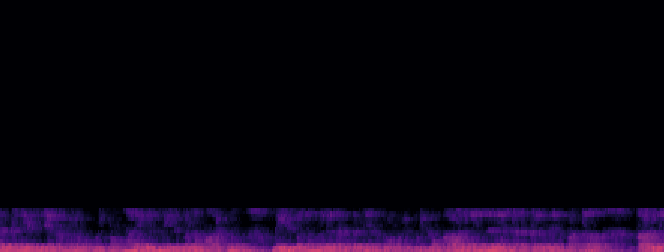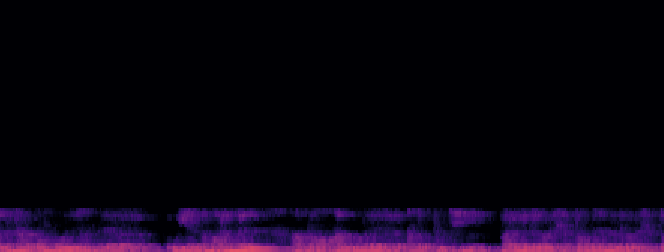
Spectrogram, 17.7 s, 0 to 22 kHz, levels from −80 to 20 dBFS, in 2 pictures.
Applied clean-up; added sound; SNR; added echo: none; none; none; reverberation time 1.0 s.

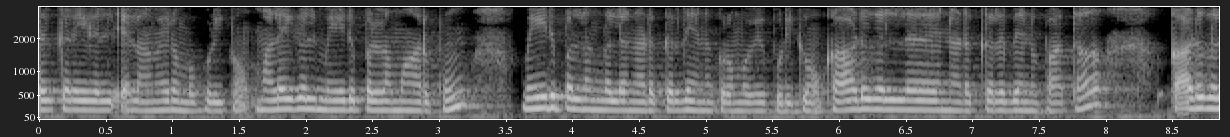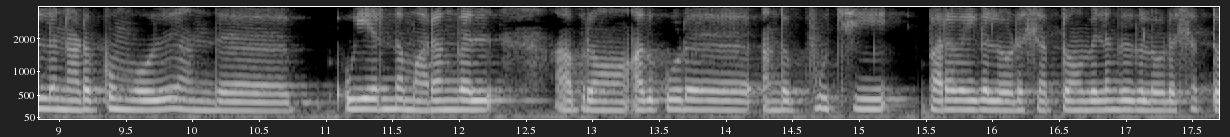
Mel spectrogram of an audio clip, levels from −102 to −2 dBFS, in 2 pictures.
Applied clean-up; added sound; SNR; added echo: none; none; none; none.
